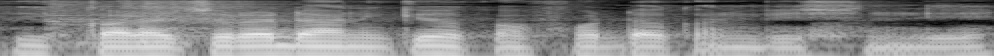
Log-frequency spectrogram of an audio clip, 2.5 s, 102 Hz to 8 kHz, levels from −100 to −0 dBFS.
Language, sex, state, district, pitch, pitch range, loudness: Telugu, male, Andhra Pradesh, Sri Satya Sai, 105 Hz, 100-110 Hz, -17 LUFS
